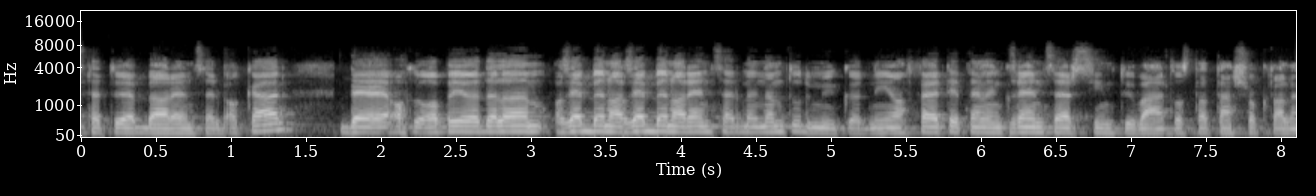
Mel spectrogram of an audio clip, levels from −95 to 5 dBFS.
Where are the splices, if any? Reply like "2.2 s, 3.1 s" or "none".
1.0 s, 1.7 s, 2.2 s, 3.1 s, 3.6 s, 6.2 s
